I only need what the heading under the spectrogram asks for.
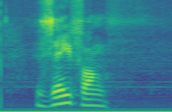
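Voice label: "Zeevang", Dutch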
